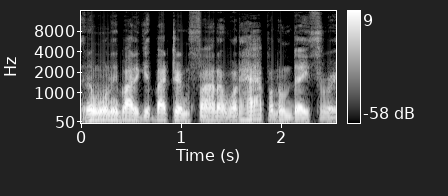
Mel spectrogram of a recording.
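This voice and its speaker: There is vocal fry in this man's dark, mellow tone. He speaks at a medium pitch. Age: 60s. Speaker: activist. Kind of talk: video message. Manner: informal, hesitant with fillers.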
